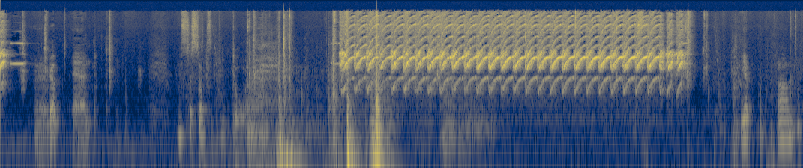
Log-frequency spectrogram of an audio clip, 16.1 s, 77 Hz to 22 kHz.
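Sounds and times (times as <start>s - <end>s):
heavy door thuds: 6.6s - 8.0s
warbling alarm siren: 6.7s - 13.8s.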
